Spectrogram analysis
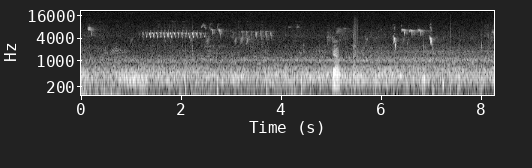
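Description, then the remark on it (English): Bird calls of bird number 312 being recorded: a rapid high-pitched trill, then scattered short chirps and whistles, over a steady low rumbling background. A voice speaks one brief word partway through. “Recording bird 312.”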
